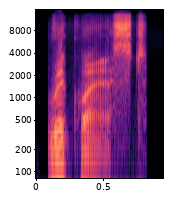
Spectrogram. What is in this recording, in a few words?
"request", British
